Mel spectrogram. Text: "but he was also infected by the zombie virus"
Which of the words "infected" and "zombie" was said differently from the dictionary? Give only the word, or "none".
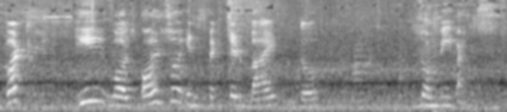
infected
